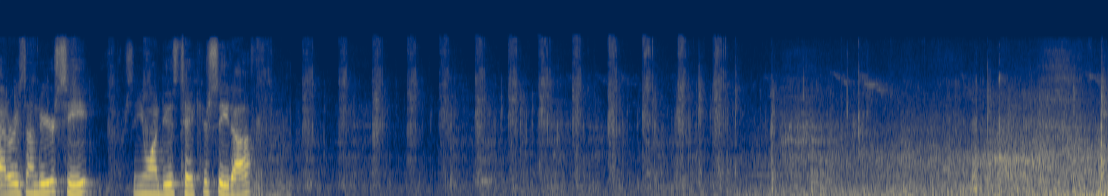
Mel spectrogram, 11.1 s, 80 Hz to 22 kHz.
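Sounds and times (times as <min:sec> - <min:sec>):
ratchet wrench clicking: 0:03.0 - 0:07.4.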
